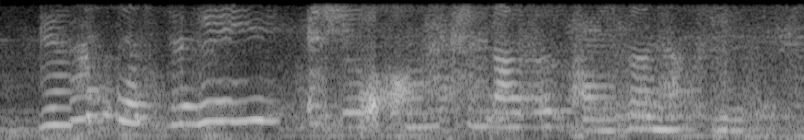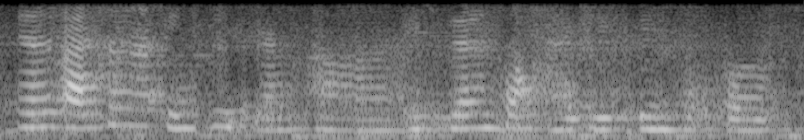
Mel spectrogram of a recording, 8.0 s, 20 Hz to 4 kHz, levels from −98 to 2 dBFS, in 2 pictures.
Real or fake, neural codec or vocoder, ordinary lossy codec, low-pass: fake; codec, 16 kHz in and 24 kHz out, 0.6 kbps, FireRedTTS-2 codec; none; 3.6 kHz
